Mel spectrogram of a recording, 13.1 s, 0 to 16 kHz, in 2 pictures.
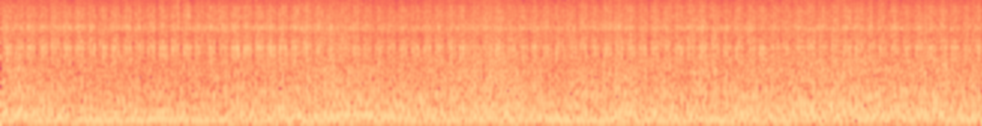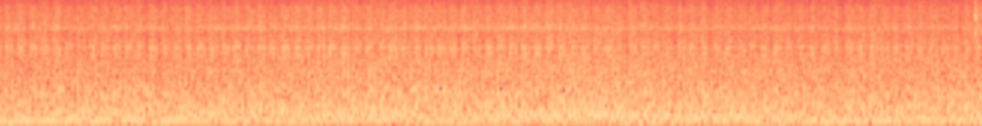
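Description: Audi S4 TDI's 3.0-litre V6 turbodiesel accelerating hard at full throttle, heard from inside the cabin. The engine note climbs and drops back at each automatic upshift as the car pulls up through second to sixth gear.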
